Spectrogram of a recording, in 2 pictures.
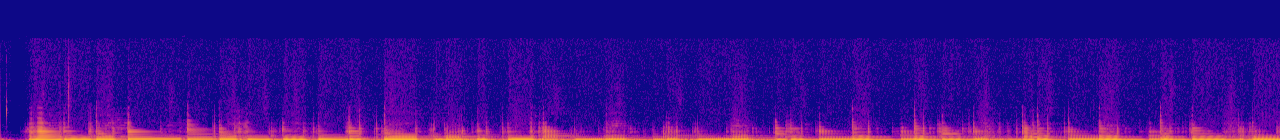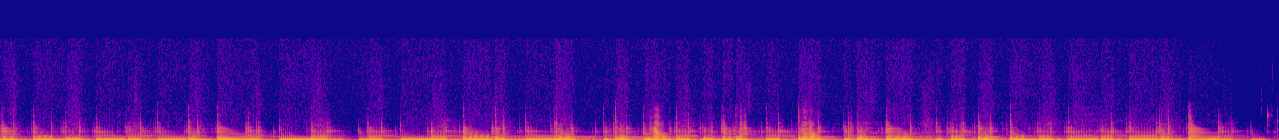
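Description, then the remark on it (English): Solo electric bass recorded clean through a direct input, a steady stream of plucked low notes with a dry, rounded tone, played continuously with no other instruments or voices. “But this one simply has the direct input. It sounds nice and clean.”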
